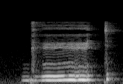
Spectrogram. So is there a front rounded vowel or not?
yes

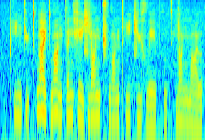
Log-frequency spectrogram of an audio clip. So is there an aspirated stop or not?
yes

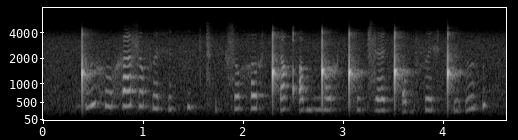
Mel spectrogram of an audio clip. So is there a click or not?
yes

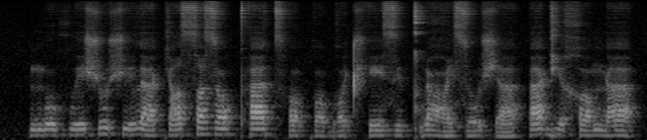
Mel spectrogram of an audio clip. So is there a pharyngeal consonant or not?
yes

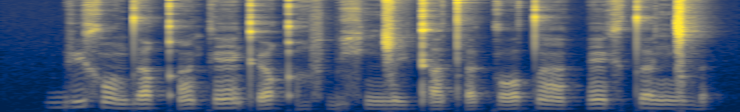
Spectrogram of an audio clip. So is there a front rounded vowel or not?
yes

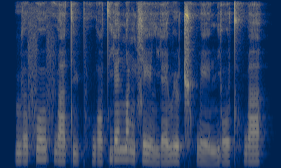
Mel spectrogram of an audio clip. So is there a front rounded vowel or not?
yes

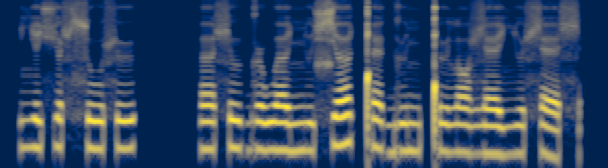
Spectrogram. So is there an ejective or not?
no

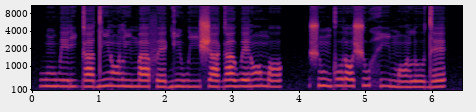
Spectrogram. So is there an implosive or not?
no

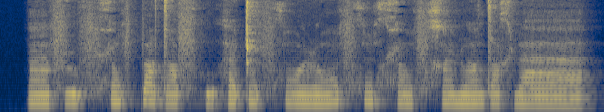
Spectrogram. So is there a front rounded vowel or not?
no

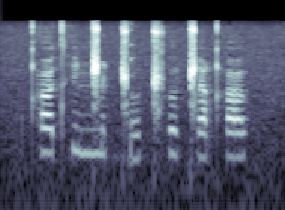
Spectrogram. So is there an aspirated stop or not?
yes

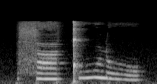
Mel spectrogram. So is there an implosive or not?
no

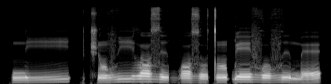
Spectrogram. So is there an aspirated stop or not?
no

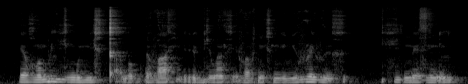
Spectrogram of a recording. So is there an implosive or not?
yes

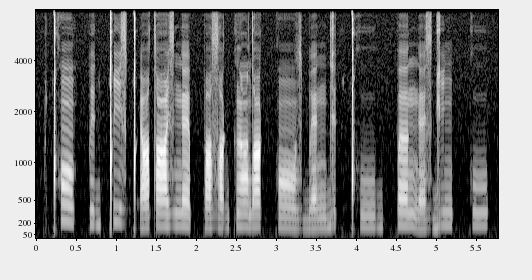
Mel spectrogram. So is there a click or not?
yes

